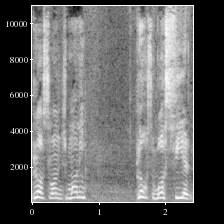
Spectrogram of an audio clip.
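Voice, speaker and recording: A young man with a Jamaican accent telling stories casually among friends in animated, sweary slang. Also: very high-pitched, a little slow. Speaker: storyteller in a group of friends. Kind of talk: casual group storytelling.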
